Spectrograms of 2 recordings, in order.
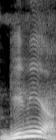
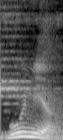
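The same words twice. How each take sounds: First: গিনিয়া with a plain গি, no উ; trial pronunciation. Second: গুইনিয়া said as spelt, with a clear গু; spelling pronunciation. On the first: Testing গিনিয়া aloud for the child. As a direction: tries গিনিয়া instead of the spelt form. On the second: Sounding out গুইনিয়া for the child. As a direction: reads গুইনিয়া letter by letter like the spelling. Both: Shown as a demonstration. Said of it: "গিনিয়া তো হচ্ছে না".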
